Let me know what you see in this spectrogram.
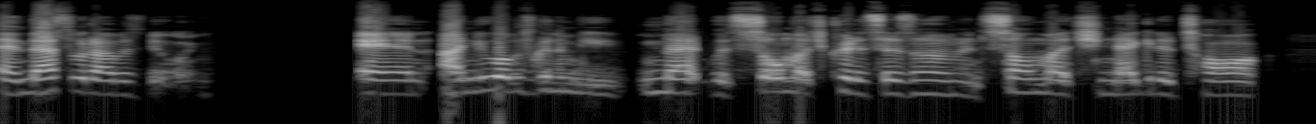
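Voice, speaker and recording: A woman in her thirties hosting a podcast, telling a personal story in an emotional, halting way with many fillers and small laughs. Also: mid-range voice, little pitch movement, creaky, a bit bright, dry recording, rough recording. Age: 30s. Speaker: podcast host.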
